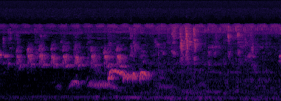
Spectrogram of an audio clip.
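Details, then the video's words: Caged Red Junglefowl from Sumatra, raised from a day-old chick, crowing back and forth with cagemates. A faint, short, stepped crow is heard through a steady hiss and low rumbling background noise. "Ayam Hutan Merah kokok bersahut-sahutan"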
